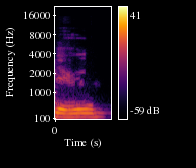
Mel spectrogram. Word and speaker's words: Ethereum: How do you pronunciate that? Is that Ethereum? Is that right? Ethereum, yeah.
